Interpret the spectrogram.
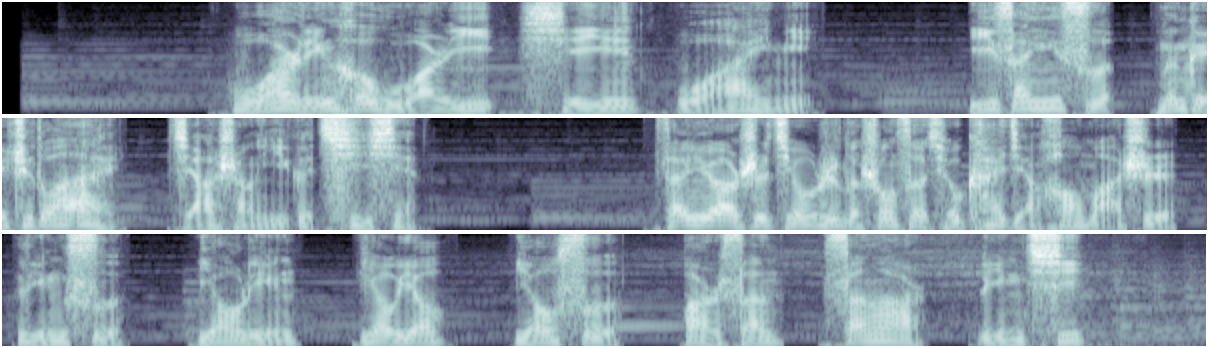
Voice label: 男 走心

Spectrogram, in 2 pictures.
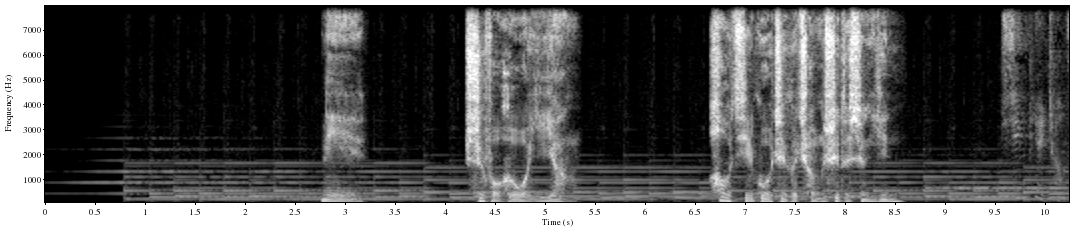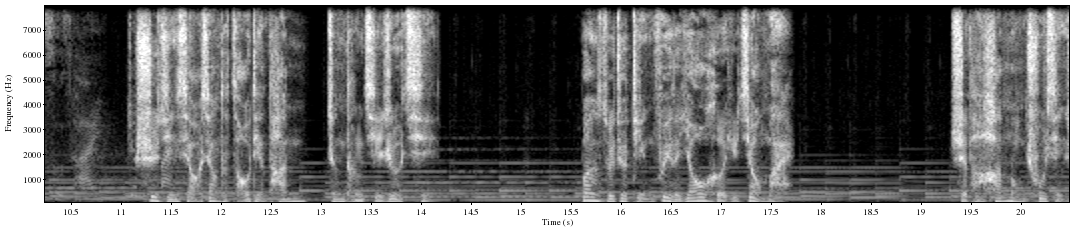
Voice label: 男 走心旁白 温暖大气讲述

